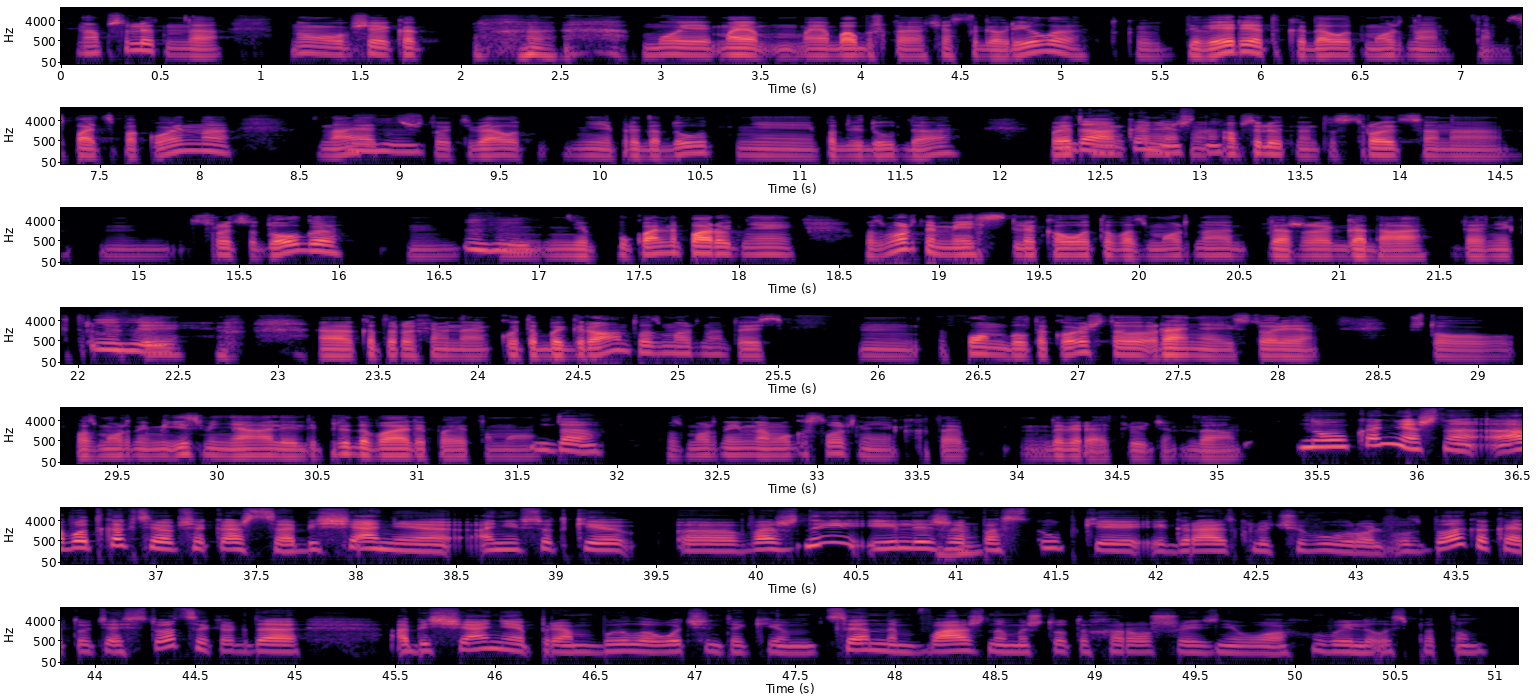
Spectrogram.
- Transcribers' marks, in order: chuckle; chuckle; tapping
- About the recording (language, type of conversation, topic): Russian, podcast, Что важнее для доверия: обещания или поступки?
